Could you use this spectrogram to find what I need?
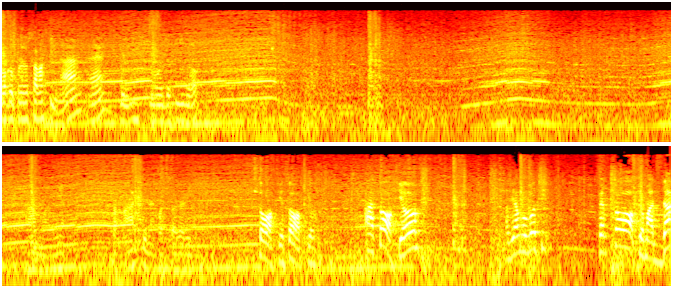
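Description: A car engine revs and whines as gears change.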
